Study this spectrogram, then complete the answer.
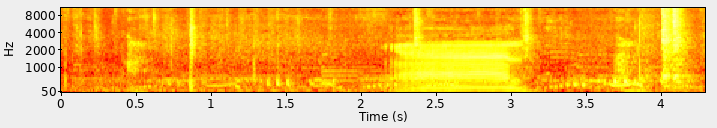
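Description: A racing pigeon just returned from a mini derby race coos in a sustained throaty burst, close and clear, while someone talks before and after around the loft.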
